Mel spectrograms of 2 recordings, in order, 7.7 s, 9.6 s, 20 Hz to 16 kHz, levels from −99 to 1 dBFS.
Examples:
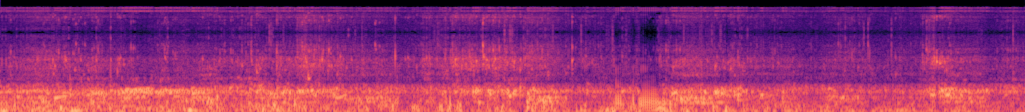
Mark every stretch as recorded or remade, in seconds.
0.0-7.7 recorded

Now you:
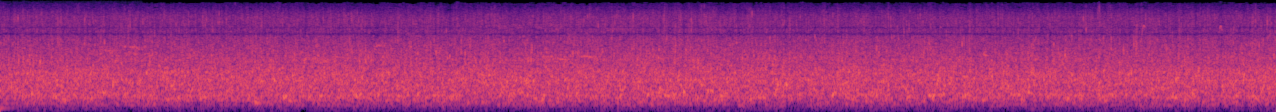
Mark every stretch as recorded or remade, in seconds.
0.0-9.6 recorded

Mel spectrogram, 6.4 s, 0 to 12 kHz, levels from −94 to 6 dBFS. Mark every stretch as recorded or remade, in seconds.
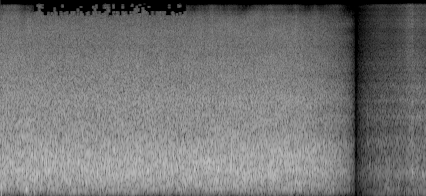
0.0-0.5 remade; 0.5-2.8 recorded; 2.8-6.4 remade

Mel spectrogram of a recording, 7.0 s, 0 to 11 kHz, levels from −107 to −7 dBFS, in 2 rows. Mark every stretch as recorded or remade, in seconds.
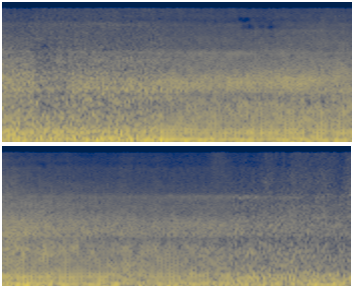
0.0-1.6 recorded; 1.6-5.8 remade; 5.8-7.0 recorded

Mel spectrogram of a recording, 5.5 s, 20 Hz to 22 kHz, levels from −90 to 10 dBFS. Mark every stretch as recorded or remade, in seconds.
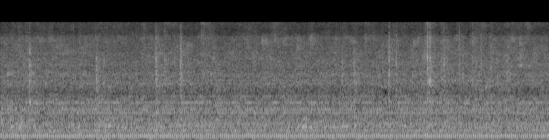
0.0-0.9 remade; 0.9-4.2 recorded; 4.2-5.5 remade

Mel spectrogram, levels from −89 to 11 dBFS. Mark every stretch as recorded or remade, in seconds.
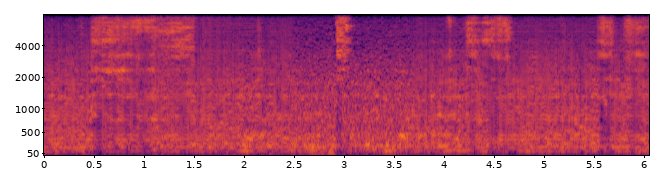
0.0-2.5 remade; 2.5-3.7 recorded; 3.7-6.1 remade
